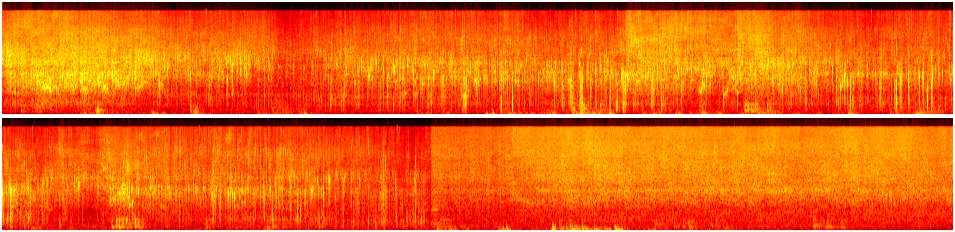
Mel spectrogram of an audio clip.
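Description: Meat sizzling hard in hot fat in a cast-iron kazan as a skin-on pork knuckle is seared and turned, with the spatula knocking and scraping on the iron. About twenty seconds in the sound changes abruptly to sliced carrots and onions frying as they are stirred.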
